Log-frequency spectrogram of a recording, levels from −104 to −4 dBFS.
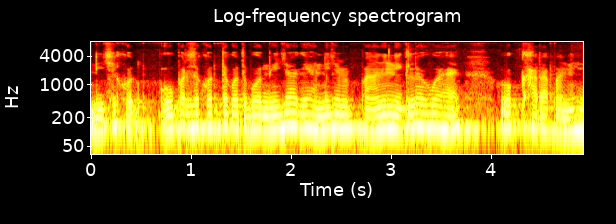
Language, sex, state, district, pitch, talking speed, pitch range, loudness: Hindi, male, Jharkhand, Palamu, 120 Hz, 245 wpm, 110-125 Hz, -14 LUFS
